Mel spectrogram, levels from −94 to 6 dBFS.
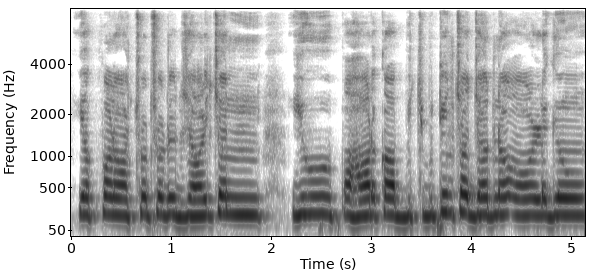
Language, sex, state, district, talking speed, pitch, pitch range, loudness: Garhwali, male, Uttarakhand, Tehri Garhwal, 165 wpm, 185 Hz, 180-190 Hz, -15 LUFS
